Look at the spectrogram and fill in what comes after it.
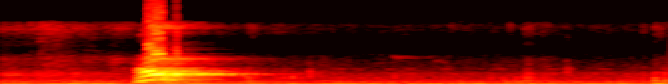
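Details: One of five Maltese mix puppies, five weeks old, in their corral and curious about a newly placed camera, lets out a single sharp, high yip-like bark, followed by quiet low background rumble.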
